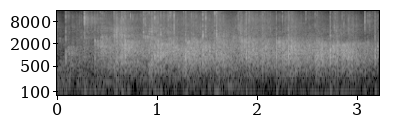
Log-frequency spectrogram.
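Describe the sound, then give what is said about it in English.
A crowd of worshippers at a worship service claps together in steady, sustained applause, a dense wash of hand claps at moderate volume with no one speaking. “You can clap for that.”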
